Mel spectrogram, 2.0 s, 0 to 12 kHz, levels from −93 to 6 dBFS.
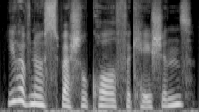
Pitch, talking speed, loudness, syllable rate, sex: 225 Hz, 150 wpm, -17 LUFS, 5.6 syllables/s, female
